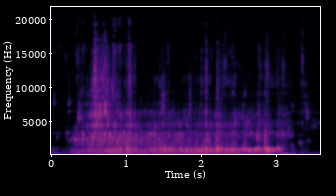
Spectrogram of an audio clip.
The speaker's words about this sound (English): Of course, I have to put it in the aerator first. And I'm getting a little excited here. Really excited to try this wine. It's been that long. So I'm going to put in the aerator, and we're going to give it a little bit of a pour here.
